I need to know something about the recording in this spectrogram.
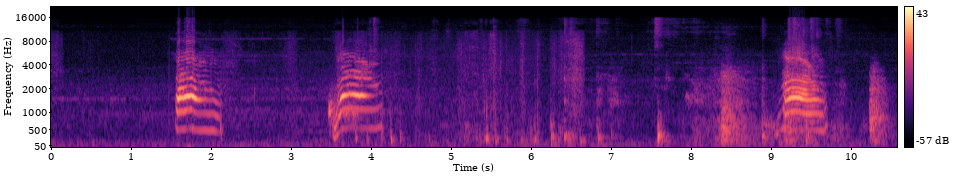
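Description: Kittens meowing: three loud, high meows about a second and a half, three and a half, and nine seconds in, with light knocks and scuffles of play in between.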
